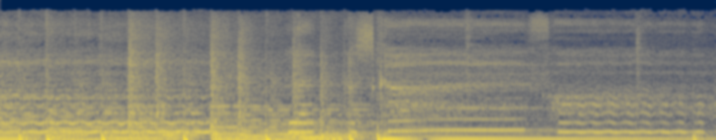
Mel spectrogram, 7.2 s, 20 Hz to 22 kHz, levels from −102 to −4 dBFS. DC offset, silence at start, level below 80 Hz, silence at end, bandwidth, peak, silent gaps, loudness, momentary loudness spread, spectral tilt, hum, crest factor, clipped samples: under 0.1%; 0 s; -20 dBFS; 0 s; 16.5 kHz; -4 dBFS; none; -19 LUFS; 8 LU; -5.5 dB/octave; none; 14 dB; under 0.1%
